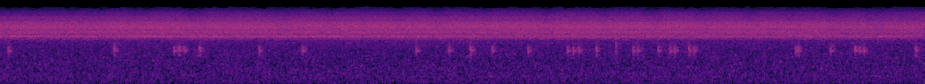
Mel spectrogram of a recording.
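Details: Cicada singing, a loud continuous high-pitched buzzing drone that holds steady throughout, with brief faint chirps flickering beneath it.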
